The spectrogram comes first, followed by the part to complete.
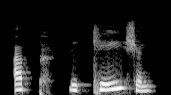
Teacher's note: In word application, the stress falls on the first syllable and the third syllable as shown by 2 diacritics.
